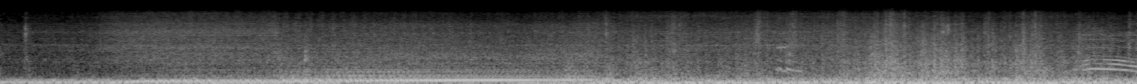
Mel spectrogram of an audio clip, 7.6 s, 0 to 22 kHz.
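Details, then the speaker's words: 1963 Willys Wagon 4x4 resto-mod, V8 with throttle body injection and heavy soot, idle set high, neglected after years of daily driving; on a driveway test drive the low drone surges unevenly instead of pulling smoothly, engine running rough. "That's what I was talking about. That motor's not quite happy."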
